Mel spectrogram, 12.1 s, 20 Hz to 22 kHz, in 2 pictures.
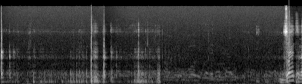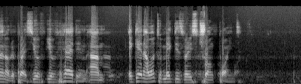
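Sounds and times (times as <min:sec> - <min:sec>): microphone handling rustling: 0:00.0 - 0:05.8.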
